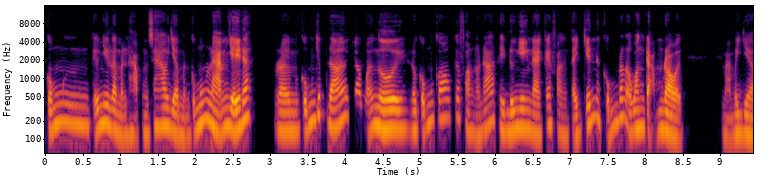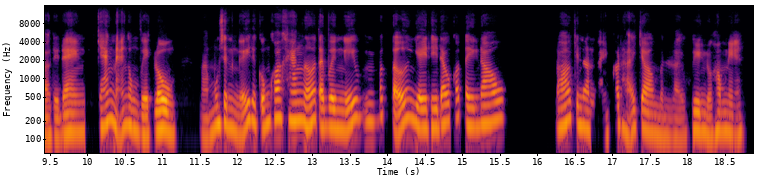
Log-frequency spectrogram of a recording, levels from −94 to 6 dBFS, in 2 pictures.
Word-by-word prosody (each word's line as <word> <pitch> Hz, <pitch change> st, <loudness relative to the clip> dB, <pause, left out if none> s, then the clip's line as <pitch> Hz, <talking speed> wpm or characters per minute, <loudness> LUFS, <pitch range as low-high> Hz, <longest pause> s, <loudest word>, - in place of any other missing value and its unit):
cũng, 175 Hz, +7 st, -1 dB, 0.4 s
kiểu 150 Hz, -, -2 dB
như 185 Hz, 0 st, +2 dB
là, 155 Hz, -3 st, +1 dB
mình 120 Hz, -2 st, -6 dB
học 120 Hz, -2 st, -7 dB
làm 125 Hz, -, -8 dB
sao 165 Hz, +5 st, -1 dB
giờ 140 Hz, -5 st, +1 dB
mình 115 Hz, -1 st, -8 dB
cũng 145 Hz, +6 st, -4 dB
muốn 205 Hz, +3 st, +1 dB
làm 160 Hz, -5 st, +3 dB
như 155 Hz, -, +7 dB
vậy 150 Hz, -, +10 dB
đó. 225 Hz, +2 st, +5 dB, 0.3 s
Rồi 140 Hz, -1 st, 0 dB
mình 140 Hz, 0 st, -5 dB
cũng 190 Hz, +10 st, -1 dB
giúp 255 Hz, +1 st, -3 dB
đỡ 170 Hz, +8 st, +2 dB
cho 205 Hz, -, -3 dB
mọi 160 Hz, -, -4 dB
người, 150 Hz, -2 st, +5 dB
rồi 145 Hz, -, -3 dB
cũng 190 Hz, +7 st, -4 dB
có 220 Hz, +1 st, -2 dB
cái 230 Hz, -, -7 dB
phần 135 Hz, -4 st, -6 dB
nào 120 Hz, -, -9 dB
đó 165 Hz, +9 st, -3 dB
thì 140 Hz, -, -3 dB
đương 140 Hz, +2 st, 0 dB
nhiên 155 Hz, -1 st, +1 dB
là 130 Hz, -2 st, 0 dB
cái 175 Hz, +8 st, -5 dB
phần 130 Hz, -7 st, -10 dB
tài 115 Hz, 0 st, -2 dB
chính 180 Hz, -, -1 dB
nó 220 Hz, -, -4 dB
cũng 175 Hz, +2 st, -6 dB
rất 230 Hz, -, 0 dB
là -, -, +1 dB
quan 155 Hz, +3 st, 0 dB
trọng 145 Hz, 0 st, -1 dB
rồi. 120 Hz, -7 st, +6 dB, 0.5 s
Mà 110 Hz, -3 st, -12 dB
bây 125 Hz, +4 st, -4 dB
giờ 125 Hz, -3 st, -1 dB
thì 110 Hz, -, -4 dB
đang 135 Hz, +3 st, -1 dB, 0.2 s
chán 190 Hz, +6 st, 0 dB
nản 165 Hz, -1 st, -1 dB
công 150 Hz, -5 st, -2 dB
việc 120 Hz, +1 st, 0 dB
luôn, 145 Hz, -3 st, +8 dB, 0.3 s
mà 110 Hz, 0 st, -10 dB
muốn 165 Hz, +8 st, -1 dB
xin 165 Hz, -6 st, -1 dB
nghỉ 130 Hz, +12 st, 0 dB
thì 200 Hz, -, -1 dB
cũng 170 Hz, +2 st, 0 dB
khó 225 Hz, +3 st, +3 dB
khăn 205 Hz, -1 st, 0 dB
nữa 180 Hz, +4 st, +4 dB
tại 160 Hz, -, +4 dB
vì 160 Hz, -1 st, +4 dB
nghỉ, 155 Hz, +5 st, 0 dB
ưm, 200 Hz, -3 st, -5 dB
bất 235 Hz, 0 st, -8 dB
tử 190 Hz, -, +4 dB
như 225 Hz, -, -2 dB
vầy 155 Hz, 0 st, +5 dB
thì 160 Hz, 0 st, 0 dB
đâu 185 Hz, +3 st, +1 dB
có 225 Hz, +3 st, -6 dB
tiền 170 Hz, -7 st, -2 dB
đâu, 195 Hz, +5 st, 0 dB, 0.7 s
đó, 175 Hz, +7 st, 0 dB
cho 180 Hz, -, -5 dB
nên 155 Hz, -3 st, -1 dB
bạn 105 Hz, -, -16 dB
có 175 Hz, -, -6 dB
thể 140 Hz, +4 st, -4 dB
cho 145 Hz, -4 st, -1 dB
mình 115 Hz, -3 st, -9 dB
lời 110 Hz, 0 st, -12 dB
khuyên, 140 Hz, -2 st, -1 dB
được 115 Hz, -, -6 dB
hông 140 Hz, 0 st, -3 dB
nè? 125 Hz, -1 st, -6 dB
155 Hz, 290 wpm, -23 LUFS, 135-185 Hz, 0.7 s, vậy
